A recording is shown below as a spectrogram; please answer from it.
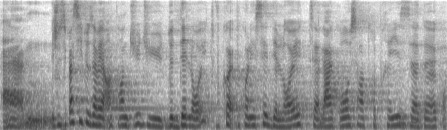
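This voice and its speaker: A woman's voice: fairly low pitch, normal speed, vocal fry, a little mellow. A woman whose first language is Arabic, speaking as a panelist in a public discussion in an earnest way, often restarting her sentences. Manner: earnest, many restarts and fillers. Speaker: panelist on AI in education. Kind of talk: panel discussion answering audience. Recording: long hall reverb.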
